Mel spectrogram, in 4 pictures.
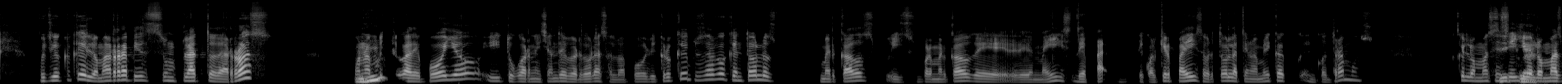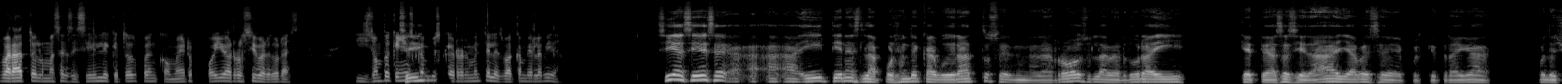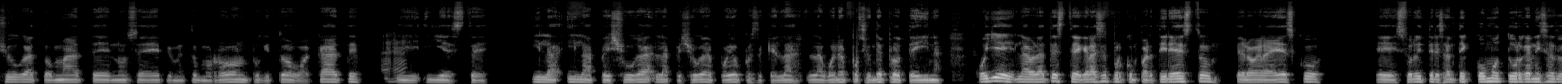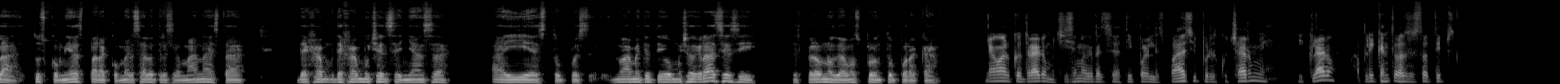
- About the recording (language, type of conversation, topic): Spanish, podcast, ¿Cómo organizas tus comidas para comer sano entre semana?
- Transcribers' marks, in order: none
